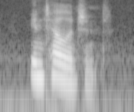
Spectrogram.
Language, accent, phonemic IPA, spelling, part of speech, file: English, US, /ɪnˈtɛlɪd͡ʒənt/, intelligent, adjective, En-us-intelligent.ogg
- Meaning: 1. Of high or especially quick cognitive capacity, bright 2. Well thought-out, well considered 3. Characterized by thoughtful interaction 4. Having at least a similar level of brain power to humankind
